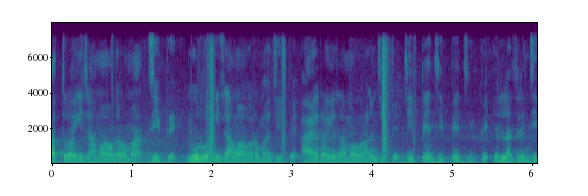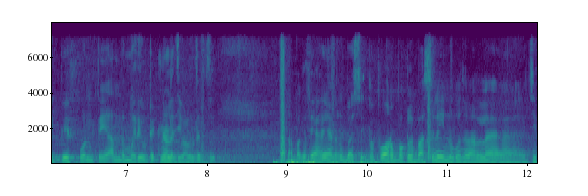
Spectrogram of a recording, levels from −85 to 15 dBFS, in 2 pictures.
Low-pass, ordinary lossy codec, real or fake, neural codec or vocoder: 7.2 kHz; none; real; none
